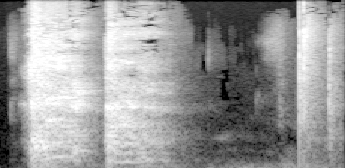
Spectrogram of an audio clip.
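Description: A man coughing twice in quick succession, loud and harsh.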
